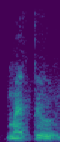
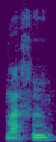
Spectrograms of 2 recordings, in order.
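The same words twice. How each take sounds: First: It is said with an Indonesian accent. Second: It is said with a British accent, blurred t. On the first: "pakai logat Indonesia aja" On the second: "T-nya itu samar, jadi disamar ke F gitu loh"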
